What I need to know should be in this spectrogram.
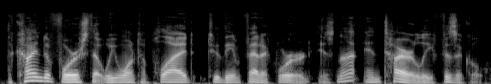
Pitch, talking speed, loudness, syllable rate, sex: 105 Hz, 195 wpm, -19 LUFS, 5.5 syllables/s, male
